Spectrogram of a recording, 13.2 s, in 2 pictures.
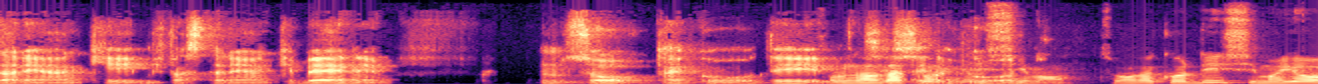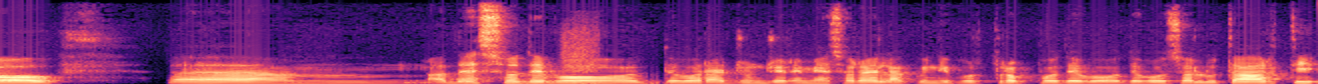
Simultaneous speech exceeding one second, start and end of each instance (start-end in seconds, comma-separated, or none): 4.1-5.4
